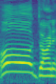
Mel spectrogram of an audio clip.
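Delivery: put-on nice little Canadian-accented voice. Retelling a story, quoting an eighty-to-ninety-year-old lady, nice little Canadian voice. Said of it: "in this nice little Canadian voice".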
